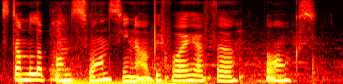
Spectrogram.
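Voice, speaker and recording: Music plays in the background as the speaker talks with a German accent. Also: woman. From Germany. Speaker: gaming streamer. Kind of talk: live gameplay stream chat. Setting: live stream.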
